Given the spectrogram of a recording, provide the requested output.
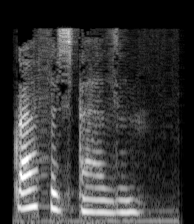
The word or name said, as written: graphospasm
